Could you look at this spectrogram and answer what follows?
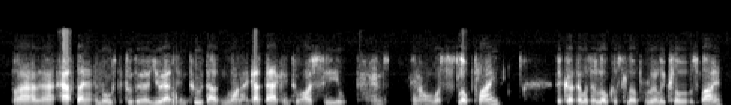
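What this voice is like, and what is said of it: German accent. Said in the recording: “you can hear from my accent that I'm from Germany originally”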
